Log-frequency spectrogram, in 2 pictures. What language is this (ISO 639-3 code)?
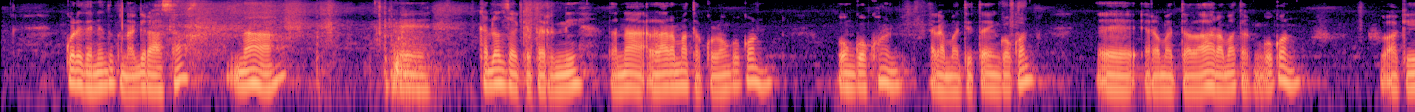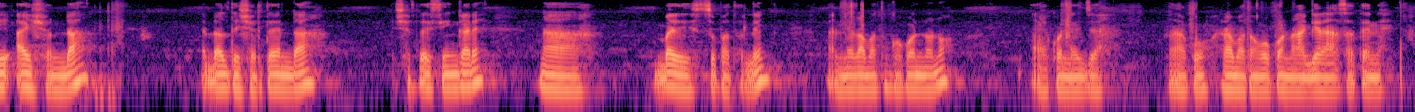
mas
